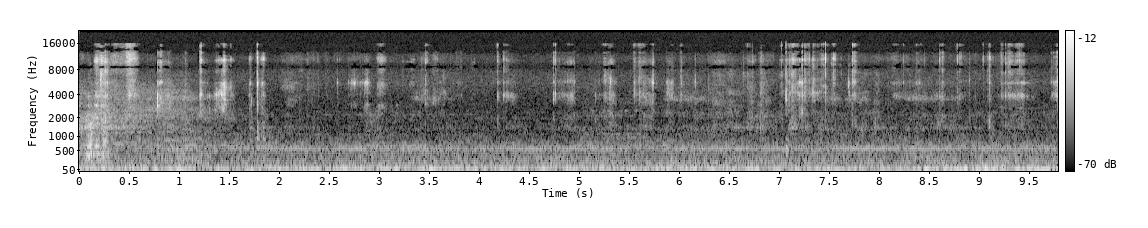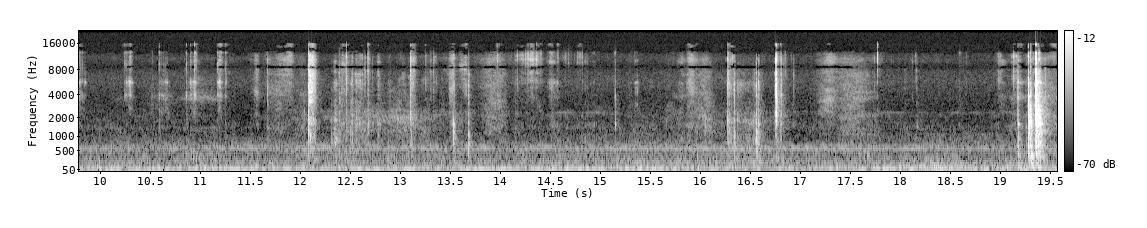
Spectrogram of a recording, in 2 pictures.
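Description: Faint scraping and light clicking of a small carving tool's metal blade as it presses and packs coffee grounds into a small hot-glue mold, with a sharper click near the end. A faint steady hum runs underneath.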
